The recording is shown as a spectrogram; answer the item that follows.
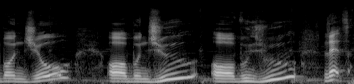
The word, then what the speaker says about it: bonjour: So it's called bonjour. So in that word itself, you have a nasal sound, bon, and then you have a slight dry R at the end.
